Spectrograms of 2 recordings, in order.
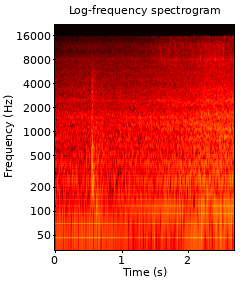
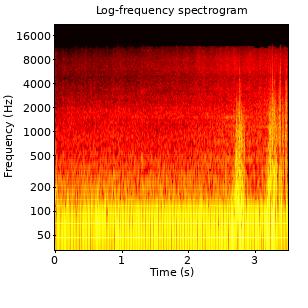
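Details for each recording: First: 2011 BMW 328i E93 N52 after engine replacement, first start once a ground issue was fixed, no cooling system fitted: steady, smooth idle with no knocking, ticking or misfire; heavy exhaust smoke, likely from oil blown into the exhaust. Normal idle. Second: 2011 BMW 328i E93 convertible, deliberately beaten hard: rough, uneven engine roar under wind noise, then two harsh clattering bursts half a second apart; connecting rod later snapped in half and was ejected out of the oil pan.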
